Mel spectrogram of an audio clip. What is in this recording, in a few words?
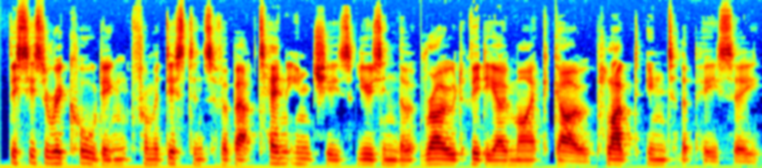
rode mic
